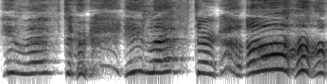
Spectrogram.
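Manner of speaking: mock very loud, very high crying wail. Retelling a friend on the couch having an existential crisis: imitating a friend's distraught outburst. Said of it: "having an existential crisis".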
